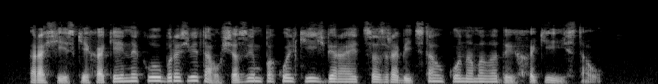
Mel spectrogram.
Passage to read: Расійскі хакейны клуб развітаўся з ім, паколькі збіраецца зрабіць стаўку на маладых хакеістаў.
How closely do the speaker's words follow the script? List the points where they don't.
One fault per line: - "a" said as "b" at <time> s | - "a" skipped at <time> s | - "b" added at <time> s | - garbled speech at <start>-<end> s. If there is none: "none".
none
